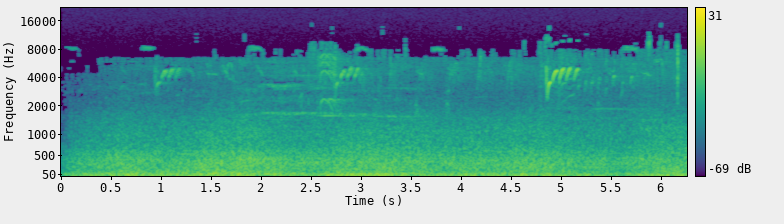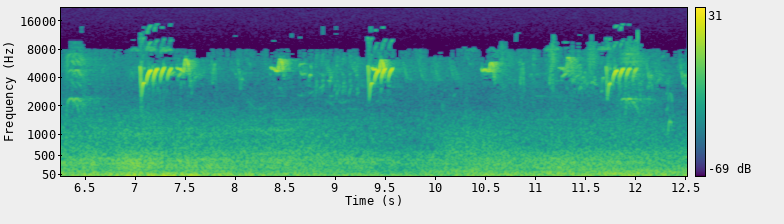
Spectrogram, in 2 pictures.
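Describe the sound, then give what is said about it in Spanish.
Wild canaries, a rooster and a chough (a corvid) call in short, high, scattered bursts on La Palma in the Canary Islands, recorded alongside the volcano, over a loud, continuous deep rumble that fills the whole recording without pause. “Te cuento, hay un gallo, ¿sí? Hay un esto que suena que es un bandito de canarios silvestres, es ajá.”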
